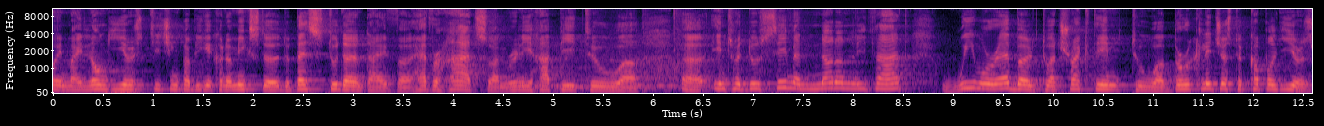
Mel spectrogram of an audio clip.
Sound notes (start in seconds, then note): 3.9 audience laughing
